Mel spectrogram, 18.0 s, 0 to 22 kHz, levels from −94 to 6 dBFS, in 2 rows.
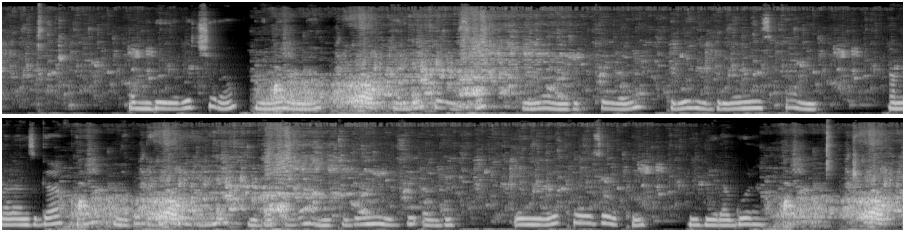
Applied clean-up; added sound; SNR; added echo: classical method log-MMSE.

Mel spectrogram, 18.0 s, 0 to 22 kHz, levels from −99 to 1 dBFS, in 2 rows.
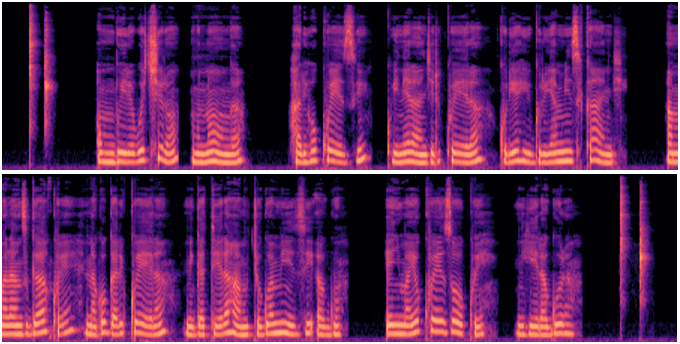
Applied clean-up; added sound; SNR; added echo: none; none; none; none.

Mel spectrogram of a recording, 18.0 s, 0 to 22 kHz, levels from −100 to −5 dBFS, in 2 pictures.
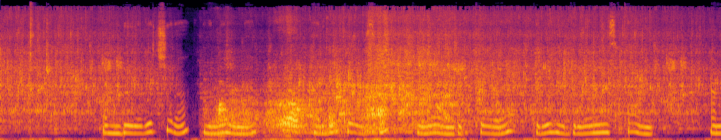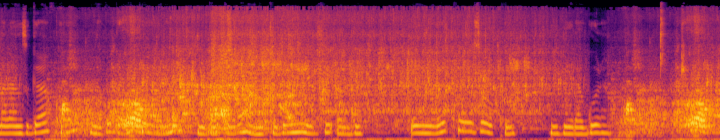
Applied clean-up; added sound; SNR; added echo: none; Toilet flush; -4 dB; none.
